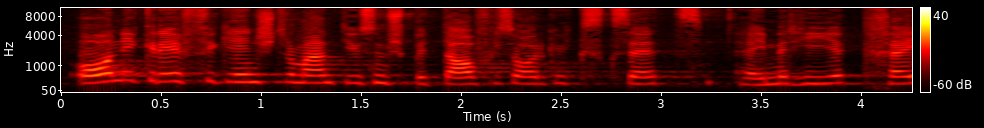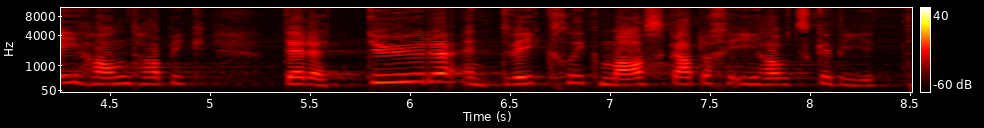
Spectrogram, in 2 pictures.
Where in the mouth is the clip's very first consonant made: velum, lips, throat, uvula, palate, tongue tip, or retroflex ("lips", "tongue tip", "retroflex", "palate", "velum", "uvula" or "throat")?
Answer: throat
